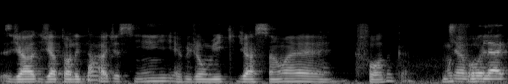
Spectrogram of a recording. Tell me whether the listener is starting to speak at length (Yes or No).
Yes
